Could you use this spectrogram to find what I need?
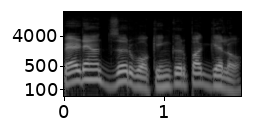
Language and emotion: Goan Konkani, neutral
